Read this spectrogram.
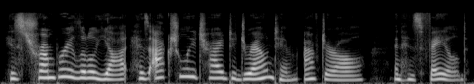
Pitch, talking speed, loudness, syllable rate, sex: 260 Hz, 190 wpm, -19 LUFS, 5.1 syllables/s, female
